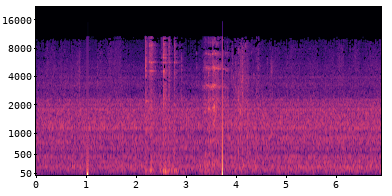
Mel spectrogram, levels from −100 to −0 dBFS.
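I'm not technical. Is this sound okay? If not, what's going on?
No. The whole recording sounds watery and swirly, and everything above about 10.6 kHz is missing, so it seems dull. That is most likely MP3 compression: the file was squeezed so hard that the encoder dropped the treble and the quieter detail.

There are also two sudden loud bangs, one from 1.01 to 1.03 s and another at 3.71 s. These come from invalid numbers at full scale: a calculation failed, and for a split second the audio jumped to an extreme value far louder than the sound around it.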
